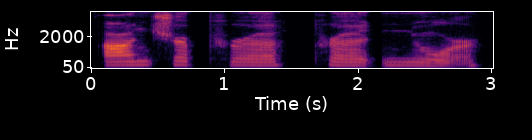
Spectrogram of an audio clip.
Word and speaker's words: entrepreneur: So it's think about it as it's from the French word. So you're gonna, to me, that always tells me like it's more schwa, more relaxed. Entrepreneur. So forget the E at the end.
